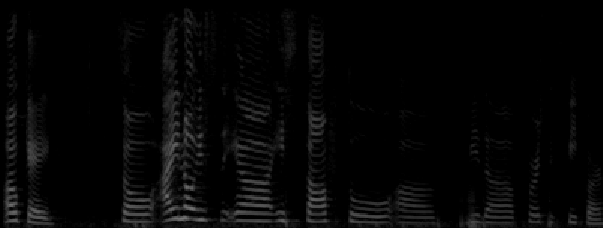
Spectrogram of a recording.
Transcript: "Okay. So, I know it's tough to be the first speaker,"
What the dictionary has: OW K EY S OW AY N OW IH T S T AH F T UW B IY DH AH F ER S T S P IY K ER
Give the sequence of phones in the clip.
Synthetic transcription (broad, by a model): OW K EY S OW AY N OW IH S S T AH F T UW B IY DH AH F ER S T S P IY K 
